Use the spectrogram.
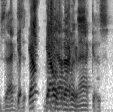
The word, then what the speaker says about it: Galifianakis: So far as television is concerned, the new Zach, how do you pronounce his name? Zach Galifianakis.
